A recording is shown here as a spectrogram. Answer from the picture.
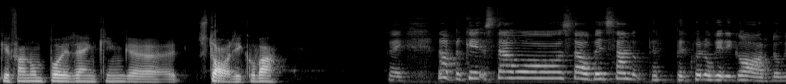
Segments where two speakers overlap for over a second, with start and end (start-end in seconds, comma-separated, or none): none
